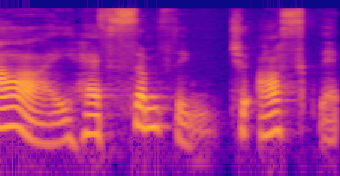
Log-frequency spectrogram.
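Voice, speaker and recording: A woman does a put-on character voice, growling at a fairly slow pace with very wide pitch swings, on a very clean recording with a silent background. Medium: read story. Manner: growling, commanding.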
